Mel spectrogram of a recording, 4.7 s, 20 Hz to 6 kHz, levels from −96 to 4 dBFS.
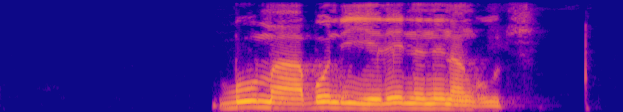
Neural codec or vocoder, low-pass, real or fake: none; 5.4 kHz; real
